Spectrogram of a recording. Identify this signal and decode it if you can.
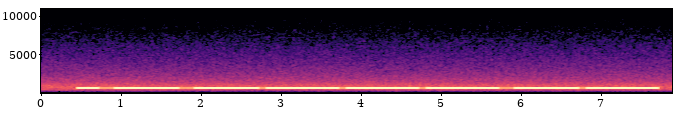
Radio time signal (DCF77), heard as a tone whose level steps once a second, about 720 Hz. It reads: 1 1 0 0 0 1 0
